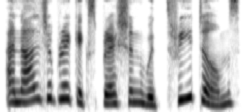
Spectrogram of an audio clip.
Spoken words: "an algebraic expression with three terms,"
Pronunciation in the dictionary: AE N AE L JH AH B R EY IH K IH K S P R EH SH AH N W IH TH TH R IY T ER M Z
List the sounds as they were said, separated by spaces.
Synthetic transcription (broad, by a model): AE N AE L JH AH B R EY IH K IH K S P R EH SH AH N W IH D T R IY T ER M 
